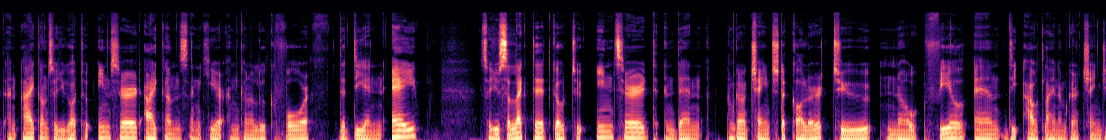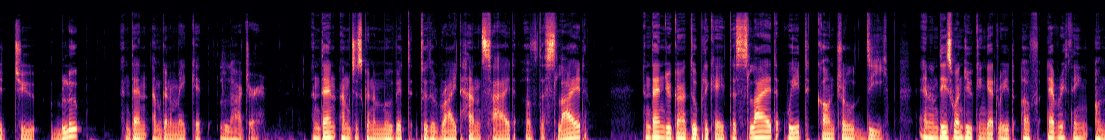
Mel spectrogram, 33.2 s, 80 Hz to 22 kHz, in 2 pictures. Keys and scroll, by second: 3.3-4.5 typing, 28.5 ctrl+d, 30.0 ctrl+v, 32.1 Left.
